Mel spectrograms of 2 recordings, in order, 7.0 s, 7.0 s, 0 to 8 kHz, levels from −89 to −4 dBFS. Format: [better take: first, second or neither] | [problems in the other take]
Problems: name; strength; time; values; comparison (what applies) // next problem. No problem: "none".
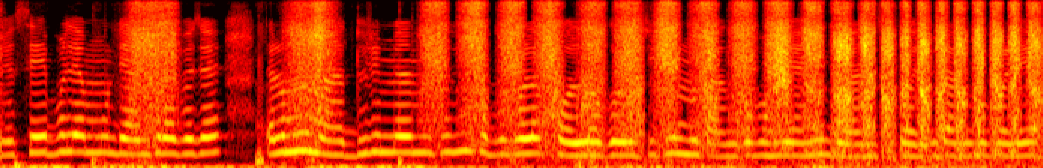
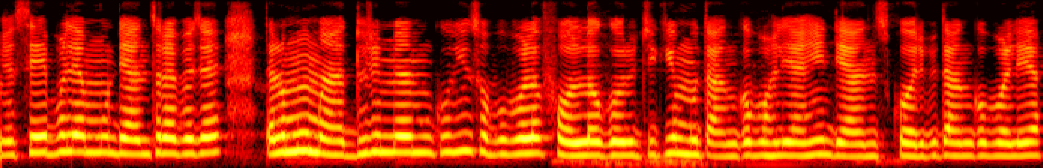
second | background sound (Tools); 3 dB above the speech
